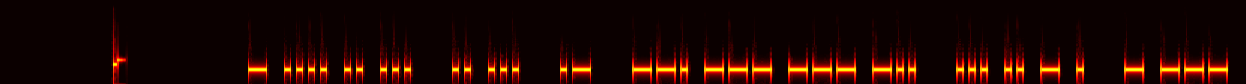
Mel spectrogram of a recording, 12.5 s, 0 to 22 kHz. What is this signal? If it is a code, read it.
Morse code, heard as a keyed tone, about 20 wpm, 700 Hz. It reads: THIS IS A GOOD SITE TO
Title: Sentences from Top 1000 Words - Review Part 4 - 20wpm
